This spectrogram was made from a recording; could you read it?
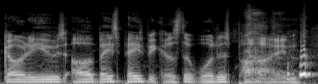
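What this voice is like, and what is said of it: Imitates another person's voice. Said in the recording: “That's my Leave Marvin impression.”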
